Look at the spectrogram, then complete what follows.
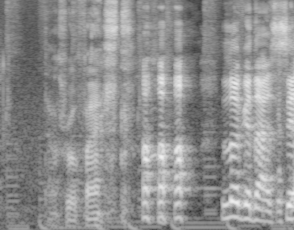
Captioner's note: laughing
